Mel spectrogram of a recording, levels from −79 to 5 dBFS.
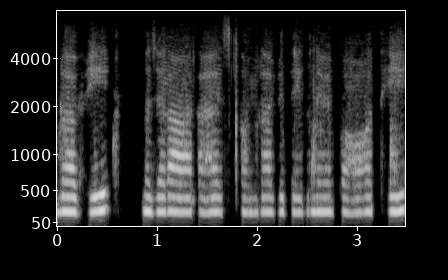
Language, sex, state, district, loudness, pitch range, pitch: Hindi, female, Bihar, Araria, -17 LUFS, 200-205 Hz, 200 Hz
